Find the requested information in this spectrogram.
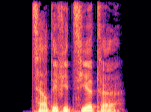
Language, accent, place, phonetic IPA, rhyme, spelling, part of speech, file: German, Germany, Berlin, [t͡sɛʁtifiˈt͡siːɐ̯tə], -iːɐ̯tə, zertifizierte, adjective / verb, De-zertifizierte.ogg
- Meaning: inflection of zertifizieren: 1. first/third-person singular preterite 2. first/third-person singular subjunctive II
